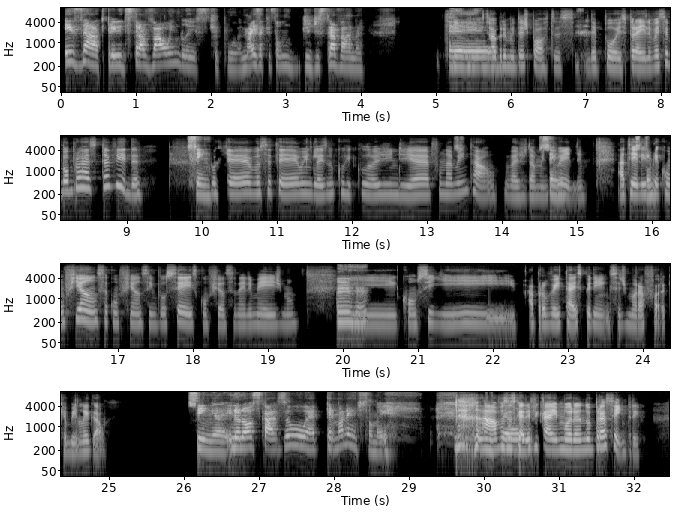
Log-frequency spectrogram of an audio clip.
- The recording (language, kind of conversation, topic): Portuguese, unstructured, Como você define um relacionamento saudável?
- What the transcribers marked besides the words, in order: tapping; other background noise; chuckle; laugh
